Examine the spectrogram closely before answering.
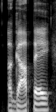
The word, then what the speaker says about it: agape: Sometimes you may have been accustomed to hearing agape. Use it however you want. I think the actual pronunciation is agape.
